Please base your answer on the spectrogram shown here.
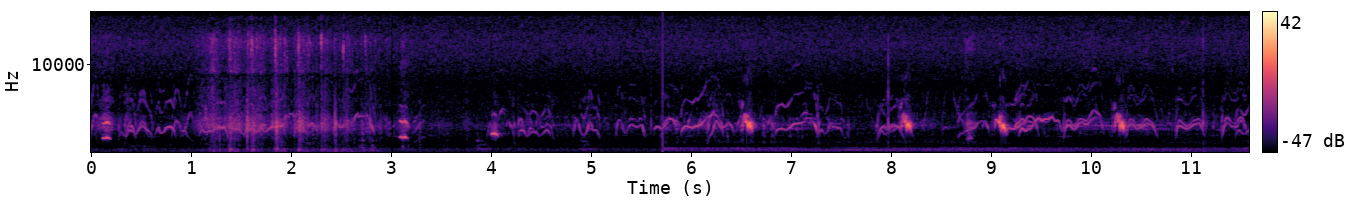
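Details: At the Charlo Osprey nest on 15 June 2024, during a bull trout fish delivery: rapid high piping whistles, briefly mixed with a rustling burst early on, then steady chirping with sharper accented notes roughly every second.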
